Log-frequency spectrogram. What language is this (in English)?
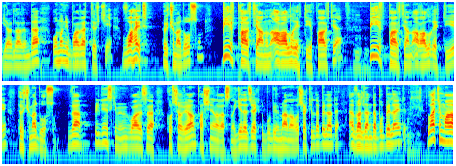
Turkish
